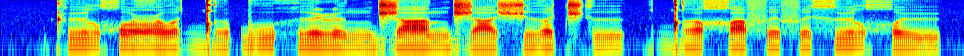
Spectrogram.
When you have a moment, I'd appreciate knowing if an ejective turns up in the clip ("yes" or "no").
yes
